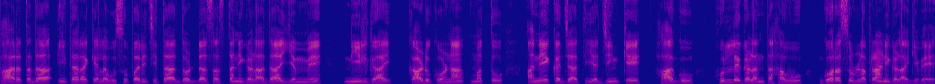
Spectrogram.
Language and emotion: Kannada, neutral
